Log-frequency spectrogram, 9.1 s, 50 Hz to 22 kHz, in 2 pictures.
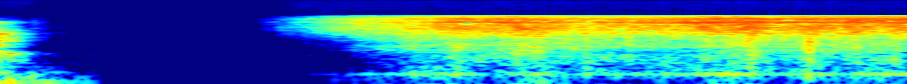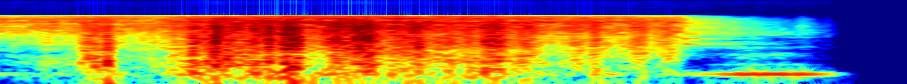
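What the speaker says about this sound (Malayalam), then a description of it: "കുക്കർ മൂടി വെച്ച് നമുക്കൊരു മീഡിയം ഫ്ലെയിമിലിട്ട് ഒരു 4 വിസിൽ വരുന്നത് വരെ ഒന്ന് കുക്ക് ചെയ്തെടുക്കാം." A pressure cooker on medium flame, cooking meat and tapioca, gives a steady loud hiss of escaping steam that builds and holds for several seconds, with a low tonal whistle underneath, then cuts off abruptly.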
